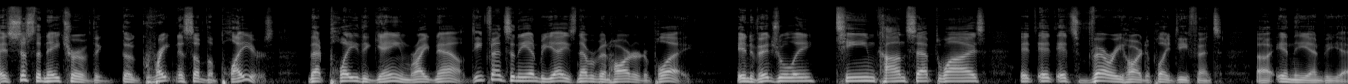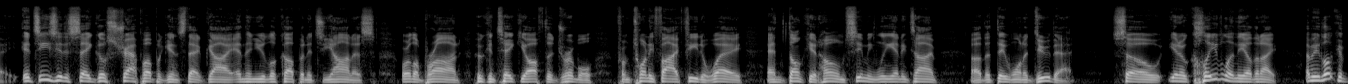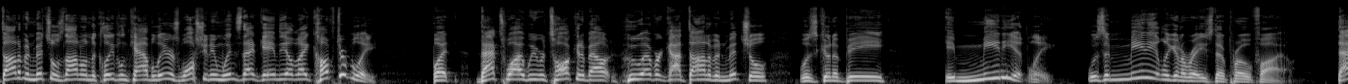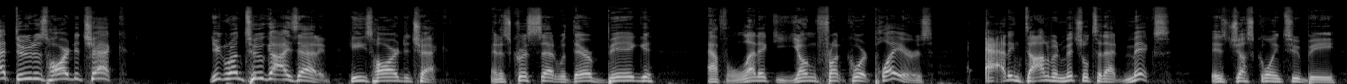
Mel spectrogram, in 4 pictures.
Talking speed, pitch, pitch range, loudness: 195 wpm, 155 Hz, 125-190 Hz, -24 LUFS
